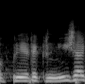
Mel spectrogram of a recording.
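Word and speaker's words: Friedrich Nietzsche: से इसको प्रोनाउंस किया जाता है मैं इसको फ्रेडरिक नीशा की तौर पर प्रोनाउंस कर रहा हूं यहां पर एक्सप्लेनेशन में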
